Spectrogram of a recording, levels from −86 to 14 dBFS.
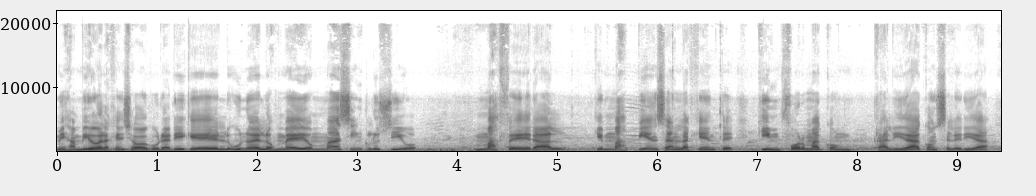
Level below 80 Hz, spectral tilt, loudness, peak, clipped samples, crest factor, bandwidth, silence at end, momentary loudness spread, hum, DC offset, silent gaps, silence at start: -50 dBFS; -5 dB/octave; -15 LUFS; 0 dBFS; under 0.1%; 16 dB; over 20 kHz; 0 s; 9 LU; none; under 0.1%; none; 0 s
